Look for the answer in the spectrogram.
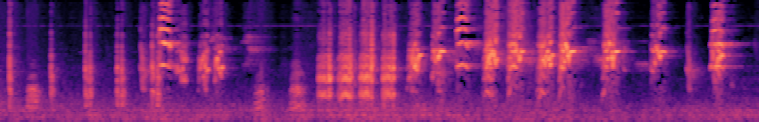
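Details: Javan myna, a white-eyed jalak kebo in energetic morning song used to train and stir other birds: clicks and short notes, then a steady series of harsh, buzzy squawks repeated about twice a second, with whistled inflections near the end.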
